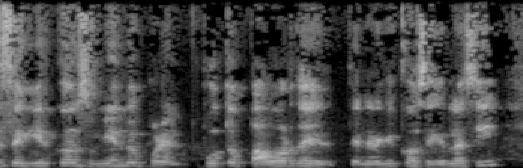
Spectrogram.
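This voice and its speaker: A man with a high pitch talks at a moderate pace using fairly even intonation. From southern Veracruz, Mexico. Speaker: podcast co-host. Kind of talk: casual chat.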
